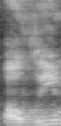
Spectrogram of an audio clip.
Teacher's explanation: ذا کو پر پڑھنا ہے، حروف مستعلیہ میں سے ہے، اور یہاں پر میم کے اوپر جو پیش ہے یہ سکون سے بدل کر اس کو پڑھیں گے کیونکہ یہاں پر آیت ہے.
